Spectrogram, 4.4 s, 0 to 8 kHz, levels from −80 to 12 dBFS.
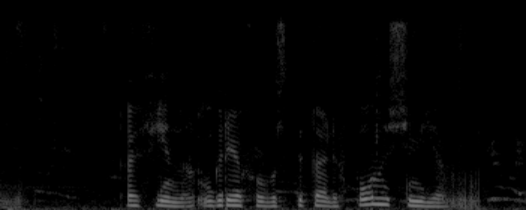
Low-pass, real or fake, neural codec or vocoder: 7.2 kHz; fake; vocoder, 22.05 kHz, 80 mel bands, WaveNeXt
